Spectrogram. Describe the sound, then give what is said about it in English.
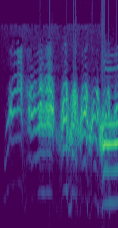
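A voice imitates a duck named Herman with a continuous run of nasal, warbling quacks, high-pitched and fairly loud, rising and wobbling for a couple of seconds with no other talk. “Oh, it's my darling little duck.”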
